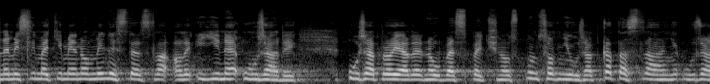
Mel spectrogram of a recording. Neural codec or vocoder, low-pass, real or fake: codec, 44.1 kHz, 7.8 kbps, Pupu-Codec; 14.4 kHz; fake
